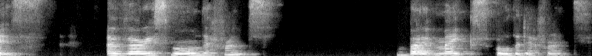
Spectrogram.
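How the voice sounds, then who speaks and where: A woman with an English accent, a high pitch and ordinary pitch variation, speaking at a fairly slow pace with long, frequent pauses. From England. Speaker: nonduality teacher. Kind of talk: spiritual group talk.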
